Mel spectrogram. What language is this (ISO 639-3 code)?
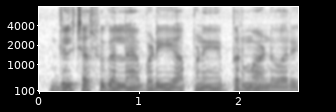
pan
